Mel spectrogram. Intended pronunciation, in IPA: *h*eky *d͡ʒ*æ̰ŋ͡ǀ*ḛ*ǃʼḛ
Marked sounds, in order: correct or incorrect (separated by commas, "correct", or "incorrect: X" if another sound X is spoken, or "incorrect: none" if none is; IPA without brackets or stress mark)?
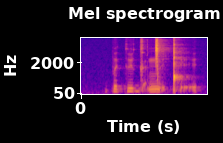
incorrect: p, incorrect: ɡ, correct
